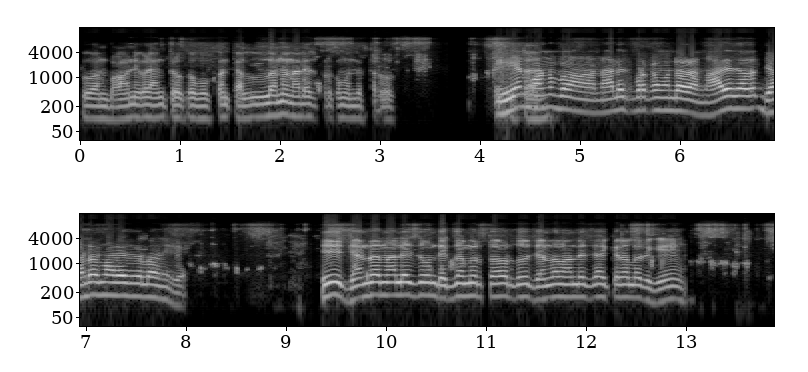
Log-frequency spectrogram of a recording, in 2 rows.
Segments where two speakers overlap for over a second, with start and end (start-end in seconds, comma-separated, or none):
none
